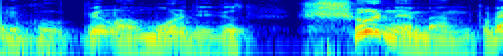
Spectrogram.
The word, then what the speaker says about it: Schünemann: Mas que pronúncia, hein? Tá muito que achou? bem. Não, até ia te perguntar, é Schönemann? Schönemann.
